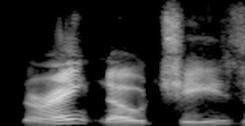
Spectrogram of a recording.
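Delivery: usual speaking voice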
